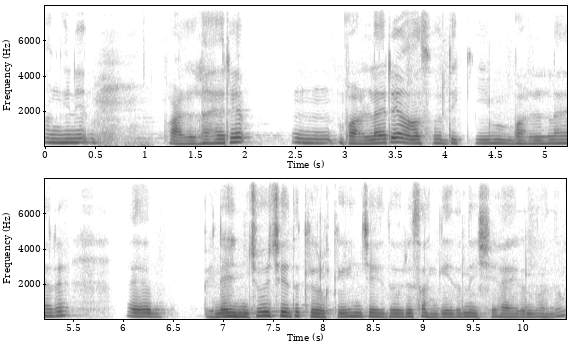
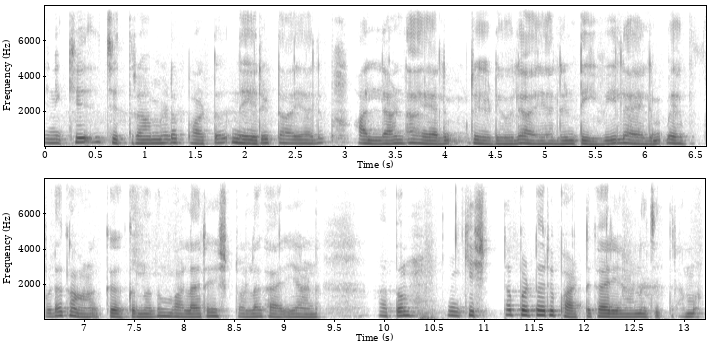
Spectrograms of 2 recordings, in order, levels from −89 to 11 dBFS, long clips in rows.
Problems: low volume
